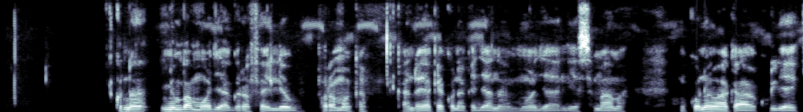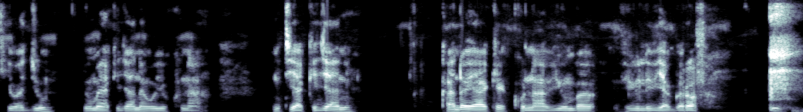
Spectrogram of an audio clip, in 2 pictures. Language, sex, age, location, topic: Swahili, male, 18-24, Nakuru, health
